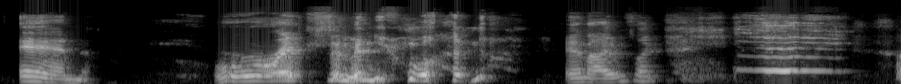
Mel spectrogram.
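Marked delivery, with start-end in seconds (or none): 3.4-4.5 very high, thin little squeal of glee; gleeful cheer. Retold or imitated. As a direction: re-enact a delighted yay, squeaky. Acting out own delight.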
